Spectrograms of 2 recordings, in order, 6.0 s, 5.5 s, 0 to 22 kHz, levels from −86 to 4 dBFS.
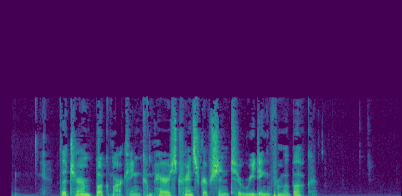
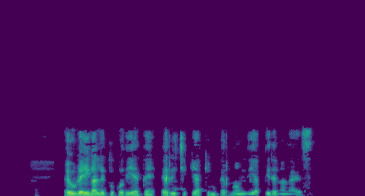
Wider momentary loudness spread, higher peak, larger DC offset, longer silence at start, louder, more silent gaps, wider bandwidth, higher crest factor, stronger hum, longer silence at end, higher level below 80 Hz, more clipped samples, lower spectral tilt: about the same, 16 LU vs 18 LU; about the same, 0 dBFS vs -2 dBFS; neither; second, 0.65 s vs 0.95 s; first, -17 LUFS vs -22 LUFS; second, none vs 2.34-2.41 s, 3.92-3.96 s; first, 11.5 kHz vs 8 kHz; about the same, 18 dB vs 22 dB; neither; first, 1.3 s vs 0.8 s; first, -38 dBFS vs -62 dBFS; neither; about the same, -4 dB/octave vs -5 dB/octave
